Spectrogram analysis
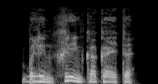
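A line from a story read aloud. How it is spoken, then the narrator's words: Muttered grumble. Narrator (Russian): буркнул Юрцев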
